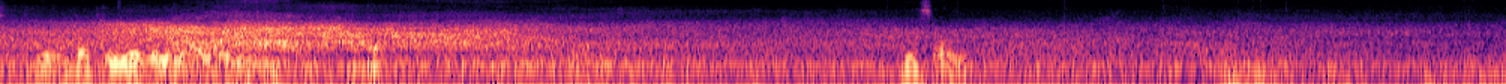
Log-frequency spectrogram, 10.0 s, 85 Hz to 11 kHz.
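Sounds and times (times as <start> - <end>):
passing vehicle: 0.0 - 10.0.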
